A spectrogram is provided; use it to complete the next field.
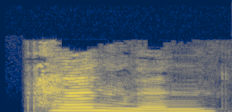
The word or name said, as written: panman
